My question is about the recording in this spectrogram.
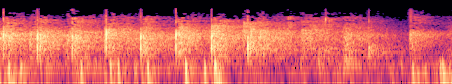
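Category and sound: crowd, audience cheering and clapping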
